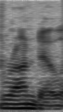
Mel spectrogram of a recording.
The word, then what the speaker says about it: Rondeau: coast was able to pronounce Rondo as either wrong to you nobody could seem to get Rondo's and even with that most of the checks that was that we received was our H onvo because they thought of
